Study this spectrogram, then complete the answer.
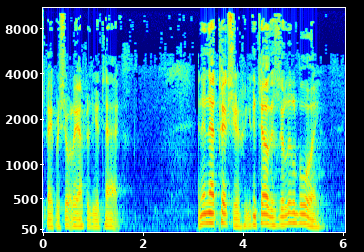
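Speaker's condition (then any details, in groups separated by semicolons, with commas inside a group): Parkinson's disease; father also had it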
